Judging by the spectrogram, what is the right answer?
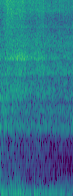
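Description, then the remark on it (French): A long, deep exhale blown into the microphone as a person breathes out after taking a big breath, a steady breathy rush with a heavy low rumble that lasts just over a second. “On expire.”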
